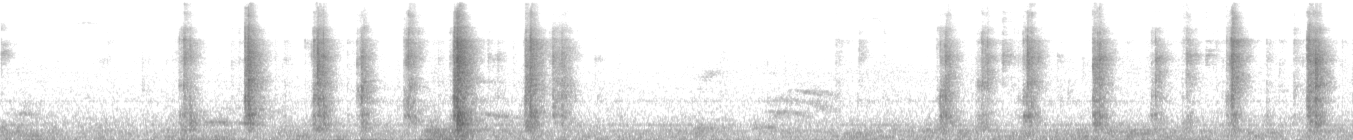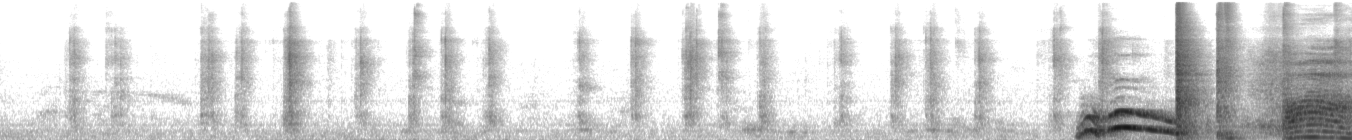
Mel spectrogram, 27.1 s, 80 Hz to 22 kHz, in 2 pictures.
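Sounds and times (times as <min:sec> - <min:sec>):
plastic clicks of puzzle cube turning: 0:01.4 - 0:06.2, 0:08.3 - 0:24.3.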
